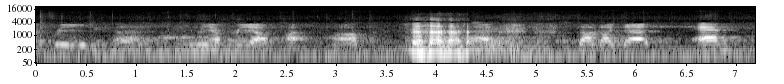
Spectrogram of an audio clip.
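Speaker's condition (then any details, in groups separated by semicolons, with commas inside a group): Cerebral palsy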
